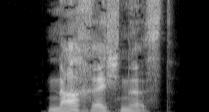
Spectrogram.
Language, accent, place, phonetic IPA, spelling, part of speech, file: German, Germany, Berlin, [ˈnaːxˌʁɛçnəst], nachrechnest, verb, De-nachrechnest.ogg
- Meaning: inflection of nachrechnen: 1. second-person singular dependent present 2. second-person singular dependent subjunctive I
